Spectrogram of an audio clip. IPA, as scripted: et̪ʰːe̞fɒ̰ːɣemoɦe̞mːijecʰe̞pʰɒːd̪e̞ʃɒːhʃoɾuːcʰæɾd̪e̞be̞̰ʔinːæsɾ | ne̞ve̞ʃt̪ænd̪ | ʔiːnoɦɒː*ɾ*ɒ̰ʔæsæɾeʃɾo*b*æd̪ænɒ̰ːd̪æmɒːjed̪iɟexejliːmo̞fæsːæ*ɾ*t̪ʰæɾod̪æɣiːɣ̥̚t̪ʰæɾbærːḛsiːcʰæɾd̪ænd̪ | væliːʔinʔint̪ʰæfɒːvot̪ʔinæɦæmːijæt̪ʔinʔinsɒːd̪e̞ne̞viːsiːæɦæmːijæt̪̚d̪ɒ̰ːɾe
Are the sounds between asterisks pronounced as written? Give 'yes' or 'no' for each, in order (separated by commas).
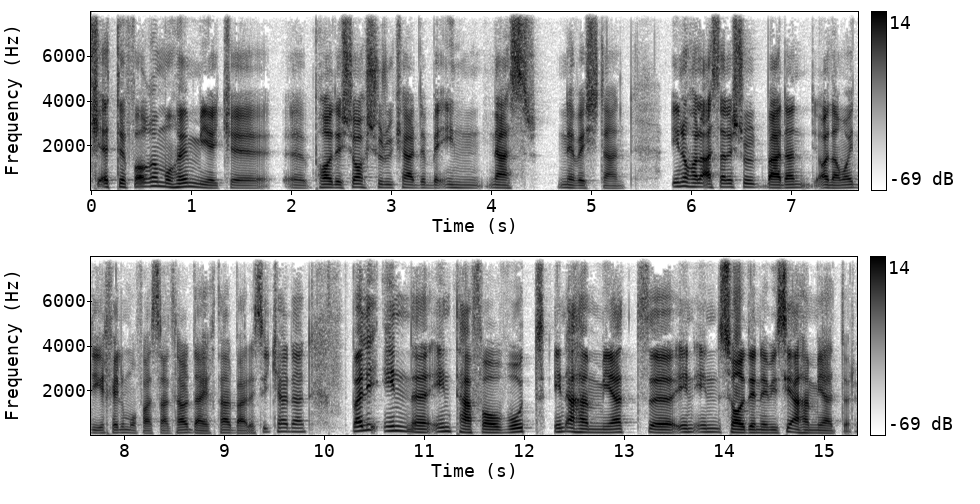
no, yes, no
